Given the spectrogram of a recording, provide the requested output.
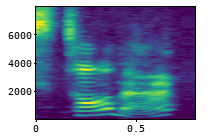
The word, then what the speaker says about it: stomach: Again, it can be stomach or stomach. Mac or mic. Alright? Pero kung hindi isto, it's sto. Parang tunog ng letter U, just like umbrella. Stomach. Alright? That's the correct pronunciation.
